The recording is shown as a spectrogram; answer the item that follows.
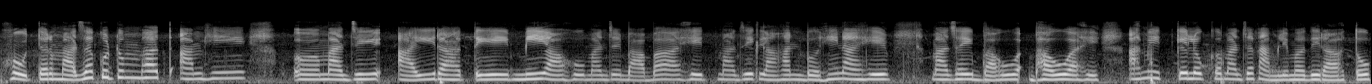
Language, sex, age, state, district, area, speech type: Marathi, female, 30-45, Maharashtra, Nagpur, urban, spontaneous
